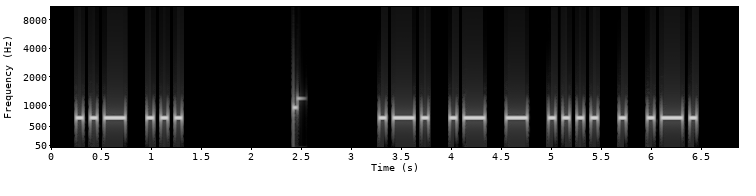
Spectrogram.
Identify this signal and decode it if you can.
Morse code, heard as a keyed tone, about 17 wpm, 700 Hz. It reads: US RATHER
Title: Sets of 2 Words - New Word Drill - 17wpm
